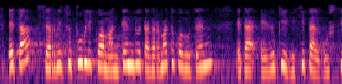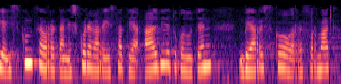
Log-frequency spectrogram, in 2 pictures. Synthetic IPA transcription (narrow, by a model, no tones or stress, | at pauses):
e̞t̪ase̞ɾβ̞it͡supuβliko̞amant̪e̞nd̪ue̞t̪aβe̞ɾmat̪uko̞ðut̪e̞n | e̞t̪ae̞ðukiðiɣit̪alɡust̪iaiskunt͡sao̞re̞t̪ane̞sko̞ɾaɣ̞ariisat̪e̞aʔaːlβiðe̞t̪uko̞ðut̪e̞m | be̞are̞sko̞re̞fo̞ɾmak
